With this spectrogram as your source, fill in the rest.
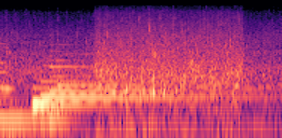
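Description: Factory water being dumped into a river, a steady rushing and splashing flow that starts after a short low mechanical tone and continues loud and close, with no talk.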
